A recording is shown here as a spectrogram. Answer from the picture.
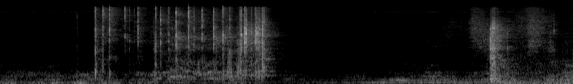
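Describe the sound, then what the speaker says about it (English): Two decks of poker cards being riffled and interleaved, a rapid burst of crisp flapping clicks for about two seconds, then a pause and a second short riffle sound. "Mr. Chua trying to interleave two decks of poker cards"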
